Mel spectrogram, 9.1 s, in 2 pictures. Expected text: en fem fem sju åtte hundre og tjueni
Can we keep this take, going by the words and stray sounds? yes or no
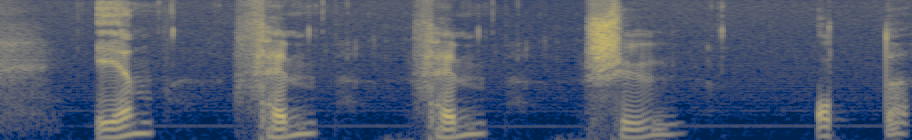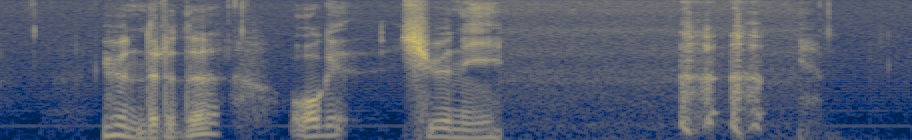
no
